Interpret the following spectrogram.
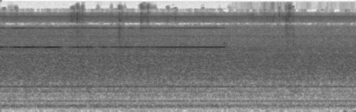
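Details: Server "Loki", which runs four power supplies, running with two supplies plugged in (one to wall, one to backup battery): only steady quiet fan hum with faint constant whine, no warning beeps; running normally.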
